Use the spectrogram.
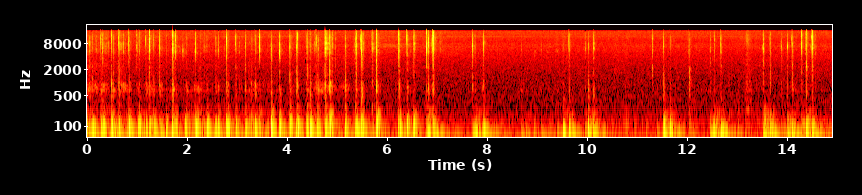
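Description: Slow fingertip typing on a full-size plastic scissor-key keyboard with a silver plastic frame, dark flat keys and a hollow plastic body. Soft, short, low thuddy key taps, each with a faint bright click on top, come in irregular runs, denser in the first seven seconds and then sparser with brief pauses.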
